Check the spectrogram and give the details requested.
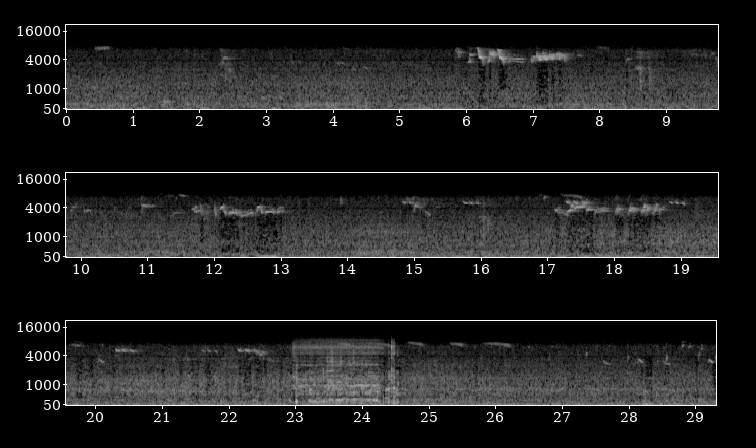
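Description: Small birds chirping and calling now and then over faint outdoor background noise, in clusters of short high notes, with a louder rasping sound lasting about a second and a half near the end.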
